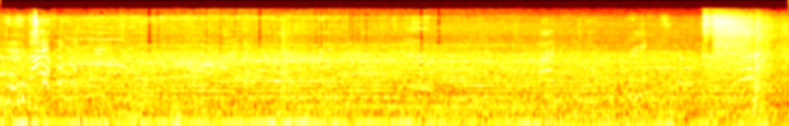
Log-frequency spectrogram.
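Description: A roller coaster train clanks steadily up a chain lift.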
